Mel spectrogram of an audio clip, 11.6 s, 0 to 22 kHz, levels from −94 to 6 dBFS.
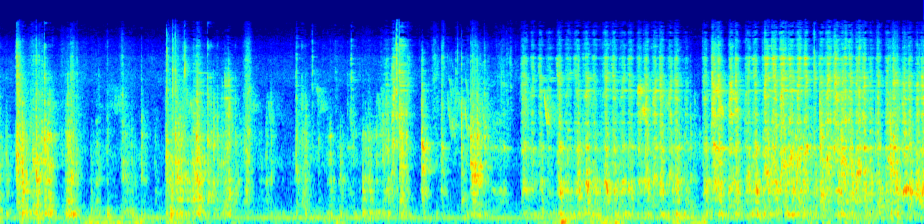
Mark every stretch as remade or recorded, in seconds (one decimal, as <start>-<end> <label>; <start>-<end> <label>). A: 0.0-11.6 recorded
